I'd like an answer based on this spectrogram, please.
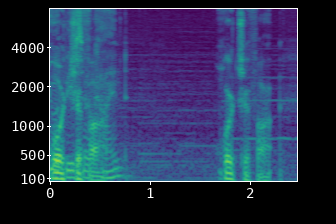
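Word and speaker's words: Haurchefant: Which reminds me, Lord Orchefant, if you would be so kind. Horchefant. That's how you say his name.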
